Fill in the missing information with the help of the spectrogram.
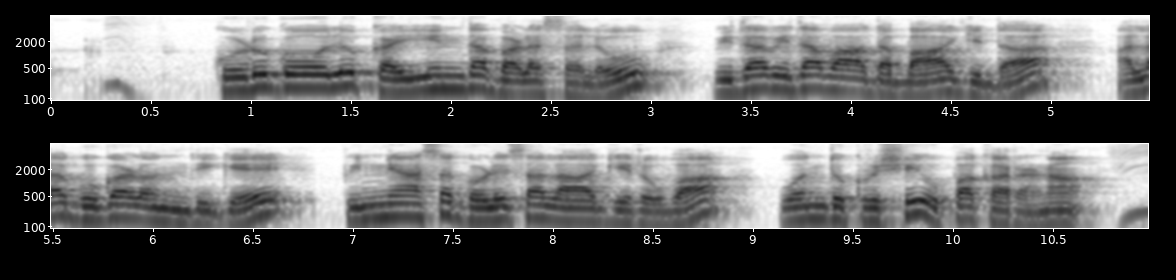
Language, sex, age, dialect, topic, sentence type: Kannada, male, 18-24, Mysore Kannada, agriculture, statement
